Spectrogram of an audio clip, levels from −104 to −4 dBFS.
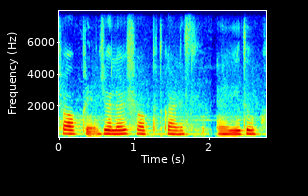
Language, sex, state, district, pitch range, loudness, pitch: Kannada, female, Karnataka, Bidar, 220-235 Hz, -17 LUFS, 225 Hz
